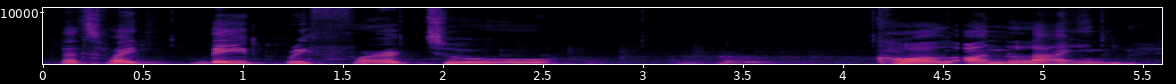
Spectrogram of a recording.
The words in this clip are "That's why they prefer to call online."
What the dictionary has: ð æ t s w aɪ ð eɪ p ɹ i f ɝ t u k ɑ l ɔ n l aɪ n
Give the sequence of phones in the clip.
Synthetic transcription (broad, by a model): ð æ t s w aɪ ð eɪ p ɹ i f ɝ t u k ɑ l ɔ n l aɪ n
